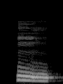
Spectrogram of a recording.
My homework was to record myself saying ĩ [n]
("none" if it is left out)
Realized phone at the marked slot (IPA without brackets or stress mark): ŋ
